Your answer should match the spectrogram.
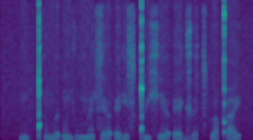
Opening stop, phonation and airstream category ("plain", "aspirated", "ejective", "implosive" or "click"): click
